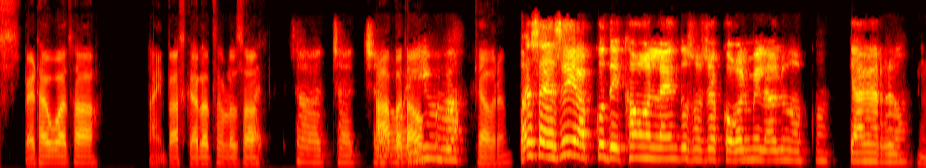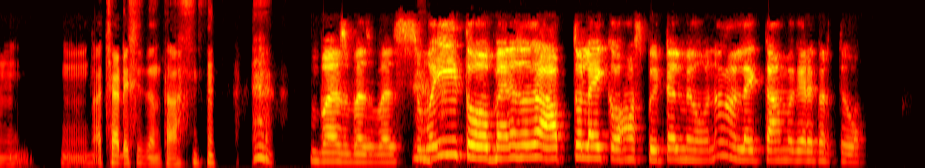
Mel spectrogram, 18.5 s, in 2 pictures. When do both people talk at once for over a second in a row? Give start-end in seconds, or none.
none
